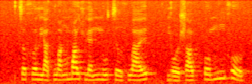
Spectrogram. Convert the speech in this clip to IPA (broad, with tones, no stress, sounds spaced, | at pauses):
t͡s ɤ˨˦ x ɤ˨˦ l j ä˨˩ t̪ w ɑ˨˦ ŋ m ɑ˦ ʊ̯ ɕ ɥ ɛ˨˦ n n̪ u˨˦ t͡s ɹ̩˨˩ x w a˨˦ ɪ̯ | t̪ʰ j o˨˩ ʊ̯ ʂ ɑ˨˦ ʊ̯ pʰ o˧ ʊ̯ m i˦ ŋ x o˥˨ ʊ̯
